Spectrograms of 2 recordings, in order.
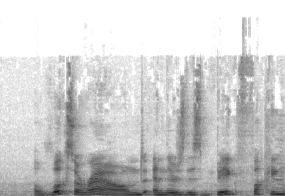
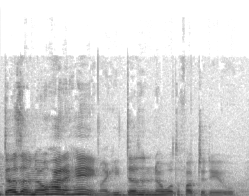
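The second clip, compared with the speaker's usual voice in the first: ordinary delivery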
